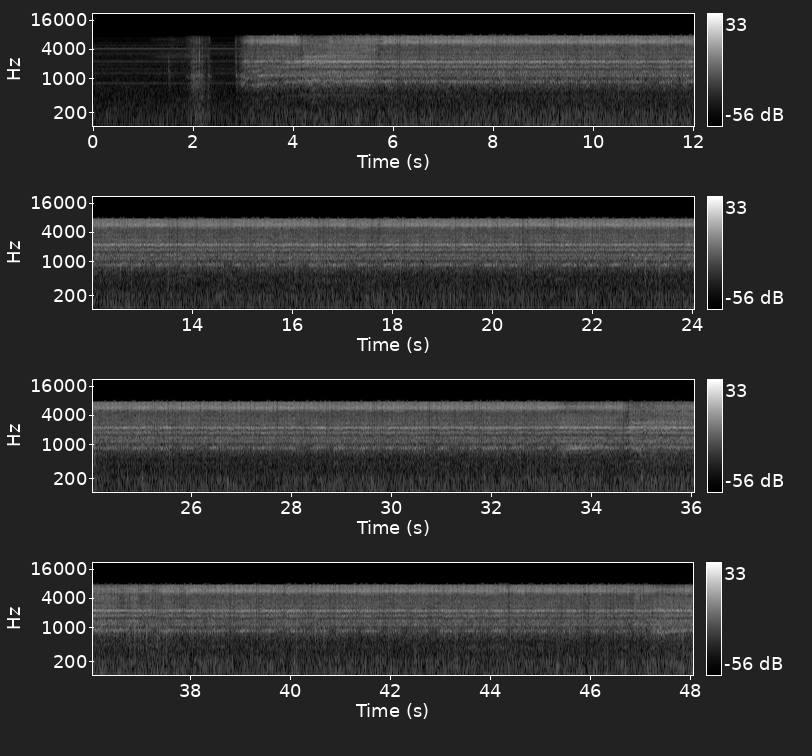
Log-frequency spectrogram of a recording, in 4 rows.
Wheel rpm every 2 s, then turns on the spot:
0, 50, 110, 110, 110, 110, 120, 110, 110, 110, 110, 110, 110, 110, 110, 120, 120, 110, 110, 110, 110, 110, 110, 110.
none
